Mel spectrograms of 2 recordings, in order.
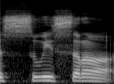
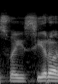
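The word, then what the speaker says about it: سويسرا: Oh bacanya swisro. Swiss ya bukan suisiro.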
